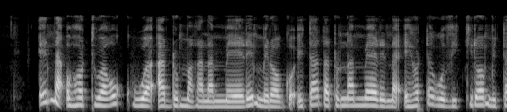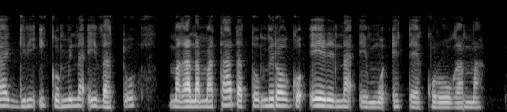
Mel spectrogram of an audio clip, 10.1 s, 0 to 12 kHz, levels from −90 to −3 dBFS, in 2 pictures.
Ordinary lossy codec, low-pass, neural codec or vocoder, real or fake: none; 7.2 kHz; none; real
